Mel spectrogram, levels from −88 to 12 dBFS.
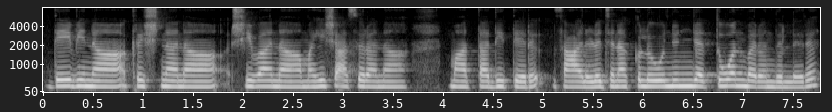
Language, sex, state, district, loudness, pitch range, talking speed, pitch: Tulu, female, Karnataka, Dakshina Kannada, -13 LUFS, 200-215 Hz, 100 wpm, 210 Hz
